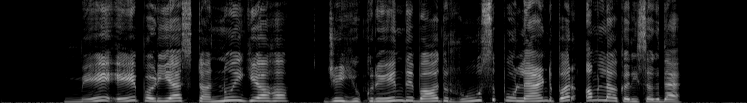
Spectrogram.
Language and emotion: Dogri, surprised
